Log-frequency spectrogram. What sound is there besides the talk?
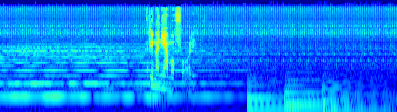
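car engine running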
